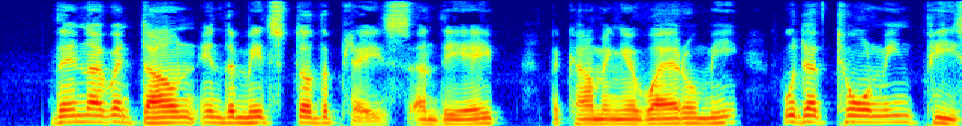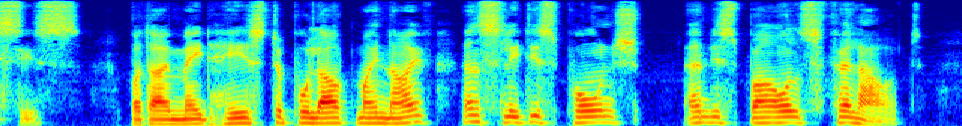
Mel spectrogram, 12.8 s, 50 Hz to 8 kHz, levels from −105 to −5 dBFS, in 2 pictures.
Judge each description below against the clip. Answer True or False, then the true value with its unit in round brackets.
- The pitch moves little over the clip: False (3.5 semitones)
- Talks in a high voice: False (130 Hz)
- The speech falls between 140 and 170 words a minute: False (190 wpm)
